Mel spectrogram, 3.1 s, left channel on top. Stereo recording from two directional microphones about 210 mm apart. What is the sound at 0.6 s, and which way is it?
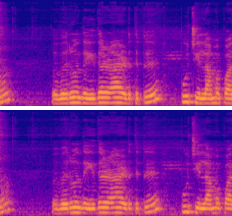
Speech, 30° left (ahead or behind).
